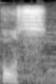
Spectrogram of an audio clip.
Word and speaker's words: Hoare: I had a gym teacher and I'm not lying, but his name was Mr. Hoare. Pronounced horse.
